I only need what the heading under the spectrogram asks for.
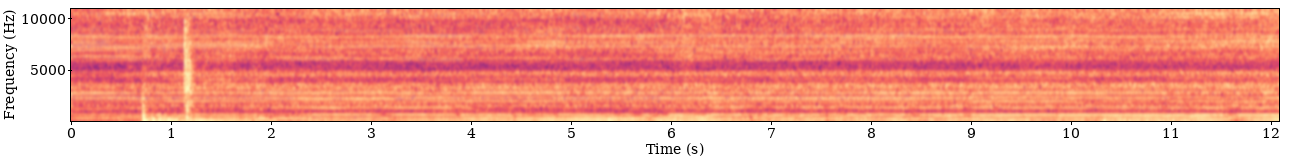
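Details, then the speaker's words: Used 852D+ SMD rework station hot-air unit, running and in after-run cooldown cycle: steady loud buzzy humming drone from the internal air pump rather than a fan, pump rigidly mounted without vibration isolation; loud air pump noise. "the thing is that in it's it's quite noisy and i was expecting it to be more like a fan inside that puts air through the um through the nozzle but it seems more like it's a pump"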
